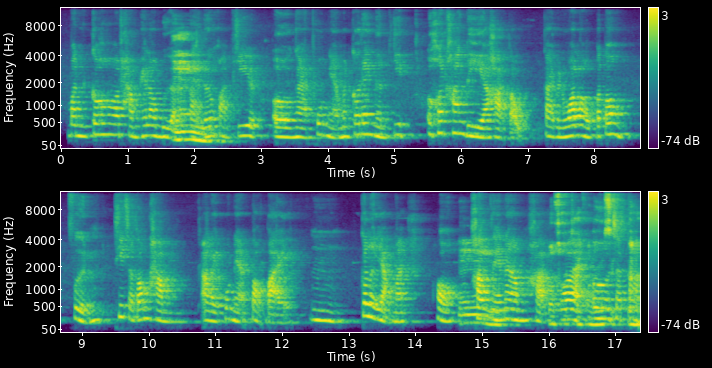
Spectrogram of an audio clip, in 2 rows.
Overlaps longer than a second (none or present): present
